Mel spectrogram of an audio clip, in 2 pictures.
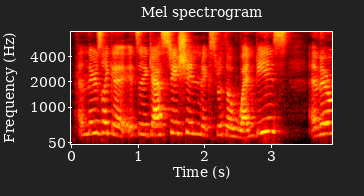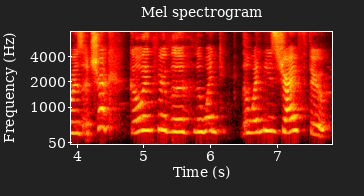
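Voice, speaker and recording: A teenage girl vlogger telling a casual story-time tale in an animated, giggly, rambling way. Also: high voice, echoey room.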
